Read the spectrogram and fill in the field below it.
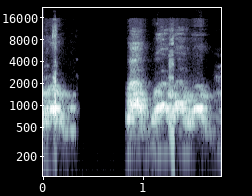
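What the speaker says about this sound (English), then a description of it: "Oh, we got dogs." A dog barks close by in a short burst, then again after a brief pause with a run of several quick yapping barks; no one speaks.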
